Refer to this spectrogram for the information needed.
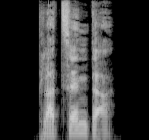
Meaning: placenta
- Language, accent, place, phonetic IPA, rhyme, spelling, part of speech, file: German, Germany, Berlin, [plaˈt͡sɛnta], -ɛnta, Plazenta, noun, De-Plazenta.ogg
